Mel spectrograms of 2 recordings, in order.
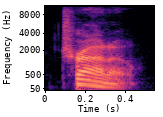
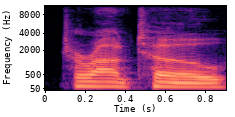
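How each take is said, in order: First: The syllables are squeezed together into a shorter word. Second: All three syllables are said clearly and separately. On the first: The speaker calls it right. "you gotta mash it together" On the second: The speaker calls it wrong. "you don't say"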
